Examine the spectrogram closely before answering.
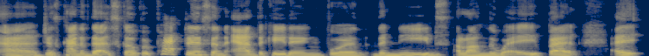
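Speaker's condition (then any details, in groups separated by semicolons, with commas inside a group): Hearing loss; lifelong hearing loss since childhood, hearing aid and cochlear implant; currently uses hearing aid and cochlear implant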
